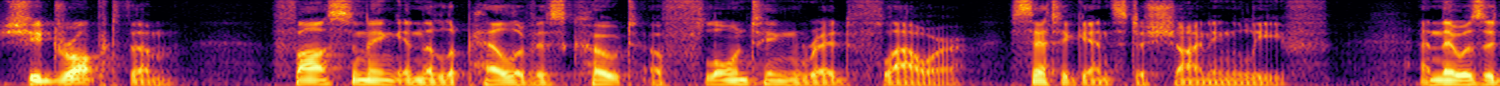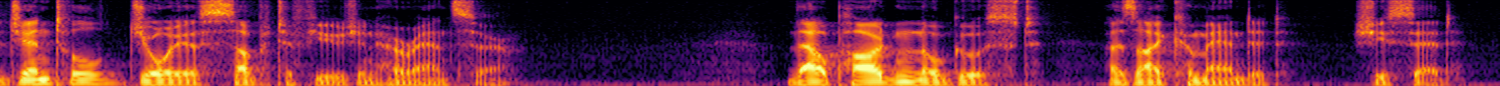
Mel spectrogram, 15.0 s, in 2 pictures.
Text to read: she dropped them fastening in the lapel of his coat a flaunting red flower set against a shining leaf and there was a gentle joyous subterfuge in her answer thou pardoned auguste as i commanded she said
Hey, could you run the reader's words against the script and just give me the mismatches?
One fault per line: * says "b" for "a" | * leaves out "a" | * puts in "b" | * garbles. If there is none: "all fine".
* says "pardon" for "pardoned"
